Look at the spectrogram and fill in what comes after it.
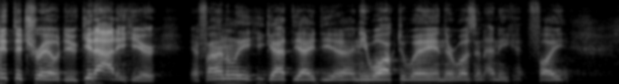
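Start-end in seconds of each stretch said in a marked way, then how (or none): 0.0-1.6 put-on stern dad voice, louder. Retelling how he and another guy told a man to leave, in a put-on stern dad voice. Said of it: "we put on like a stern dad voice".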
